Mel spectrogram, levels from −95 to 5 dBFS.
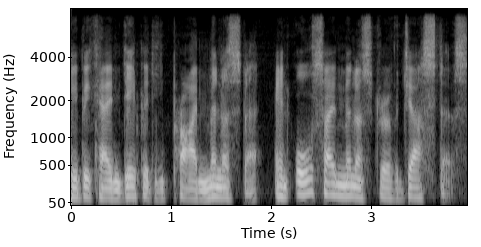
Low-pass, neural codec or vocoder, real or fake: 7.2 kHz; codec, 44.1 kHz, 7.8 kbps, Pupu-Codec; fake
